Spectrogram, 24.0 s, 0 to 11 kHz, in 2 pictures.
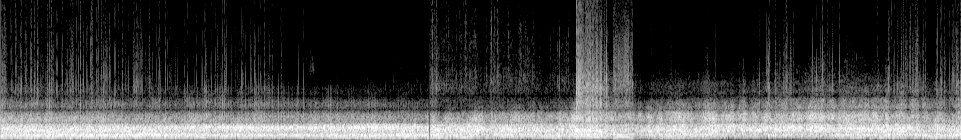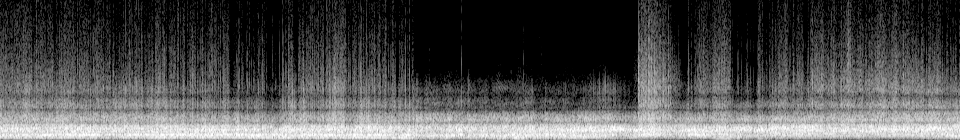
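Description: Fighter jet engine noise, loud and steady, from jets flying low past a mountain ridge, with two short cracks about 7 and 20 seconds in.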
